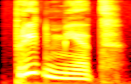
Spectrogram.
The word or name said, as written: Predmet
